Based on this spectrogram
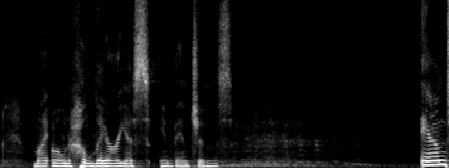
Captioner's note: laughter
